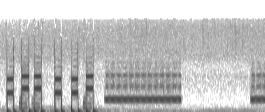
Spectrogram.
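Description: A touch-tone telephone is dialed to place a call: a quick run of short keypad beeps, then a long steady tone that stops and starts again after a pause.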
